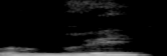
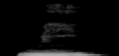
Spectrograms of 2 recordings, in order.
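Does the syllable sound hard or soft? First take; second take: hard; soft. First: The syllable is said with a hard, dark vowel. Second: The syllable is said with a soft, bright vowel. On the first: The speaker calls it wrong. "Не надо говорить ма, э, мы там" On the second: The speaker calls it right. "все голосовки после нее звучат, э, мягко"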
